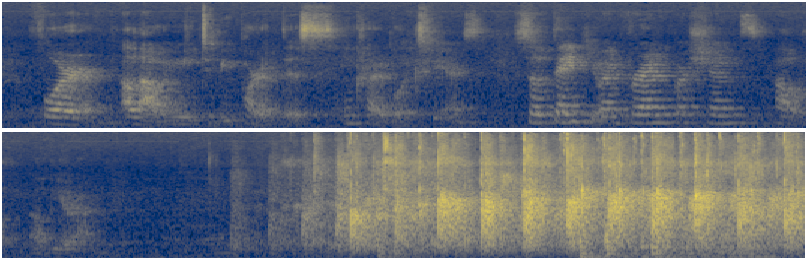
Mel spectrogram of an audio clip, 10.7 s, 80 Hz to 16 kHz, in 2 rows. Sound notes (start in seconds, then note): 6.8 audience claps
